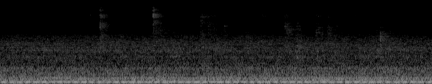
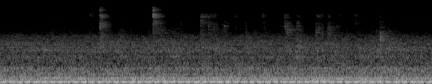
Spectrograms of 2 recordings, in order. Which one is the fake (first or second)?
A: first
